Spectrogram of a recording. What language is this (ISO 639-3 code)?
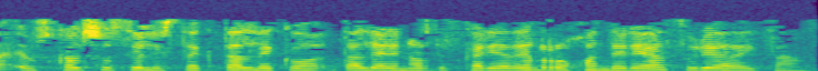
eus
